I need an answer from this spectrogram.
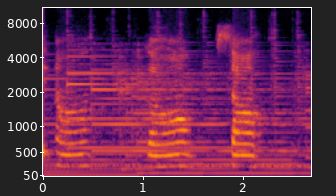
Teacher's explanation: अनुनासिक यानी इसका उच्चारण नाक और मुंह दोनों की सहायता से किया जाता है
